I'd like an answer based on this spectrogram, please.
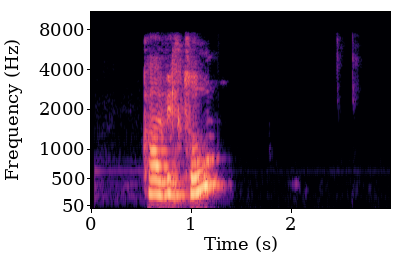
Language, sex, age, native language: Icelandic, female, 70-79, Icelandic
